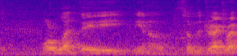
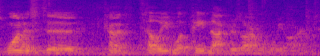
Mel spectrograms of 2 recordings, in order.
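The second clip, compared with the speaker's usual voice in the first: ordinary talk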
